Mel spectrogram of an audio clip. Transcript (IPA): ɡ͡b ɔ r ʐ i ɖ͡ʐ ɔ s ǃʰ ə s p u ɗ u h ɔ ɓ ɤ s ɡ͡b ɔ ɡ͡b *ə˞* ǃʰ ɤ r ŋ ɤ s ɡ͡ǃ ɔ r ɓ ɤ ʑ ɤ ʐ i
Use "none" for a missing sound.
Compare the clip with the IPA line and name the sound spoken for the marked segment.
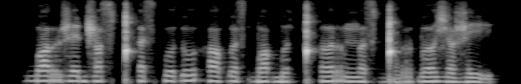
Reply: ɤ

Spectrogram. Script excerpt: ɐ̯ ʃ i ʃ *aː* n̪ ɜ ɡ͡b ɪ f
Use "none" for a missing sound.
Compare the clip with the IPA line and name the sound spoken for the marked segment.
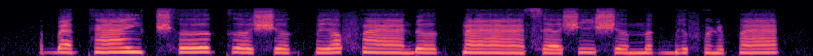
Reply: əː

